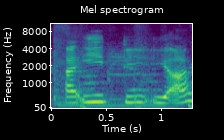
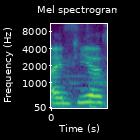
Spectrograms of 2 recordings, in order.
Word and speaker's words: AiDiA: dass es Idea ausgesprochen ist. Also nicht, ich habe immer davor A-I-D-I-A gesagt, aber es ist Idea, so wie die englische Idee.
